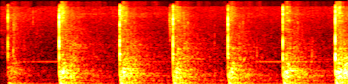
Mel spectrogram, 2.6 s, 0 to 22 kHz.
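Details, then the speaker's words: Lexus GX470 wheel struck with fist: seven hollow thuds and clunks from a wheel with up-and-down play, compared to a sound wheel; loose wheel bearing. "you hear the noise this one is making versus this one I hope you can catch that on camera because this wheel have movement you can immediately hear it"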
